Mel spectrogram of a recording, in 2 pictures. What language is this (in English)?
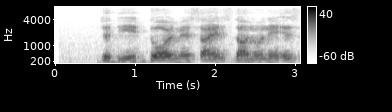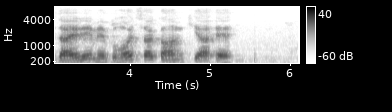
Urdu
